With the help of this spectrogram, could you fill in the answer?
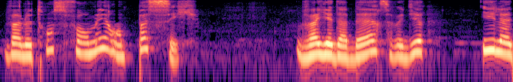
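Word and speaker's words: וַיְדַבֵּר: Alors, voyez, ici, il y a 2 points sous la lettre bête, donc on la prononcera B. Vayedaber.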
